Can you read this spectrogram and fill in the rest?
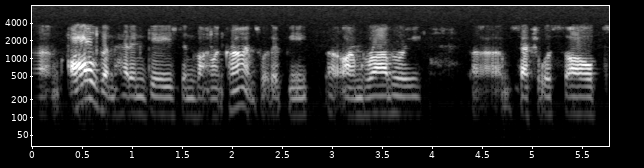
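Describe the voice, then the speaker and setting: Male interview guest, mid-pitched, thoughtful and halting delivery, narrow muffled phone-style sound. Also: steady tone, creaky, dry recording. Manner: halting, earnest, repeats words as he thinks. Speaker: guest author and social scientist. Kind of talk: reflective interview talk.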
